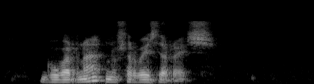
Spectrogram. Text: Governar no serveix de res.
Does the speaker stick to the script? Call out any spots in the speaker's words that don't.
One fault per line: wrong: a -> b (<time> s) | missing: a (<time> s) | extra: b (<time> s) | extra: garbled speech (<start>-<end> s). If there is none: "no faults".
no faults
